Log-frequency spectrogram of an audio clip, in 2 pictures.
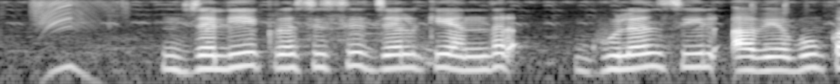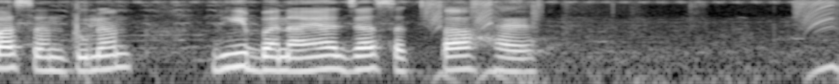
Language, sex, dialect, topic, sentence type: Hindi, female, Kanauji Braj Bhasha, agriculture, statement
